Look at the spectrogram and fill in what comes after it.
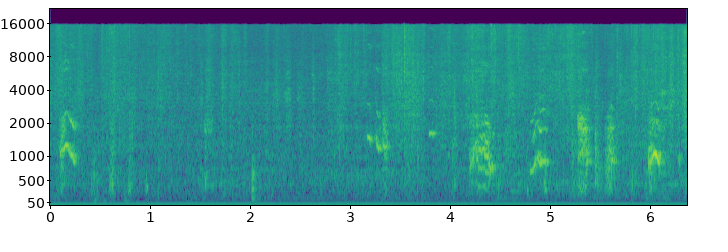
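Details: Parson Russell Terrier puppies at four weeks old, making soft, scattered whines and squeaks, faint at first and growing busier and louder toward the end.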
